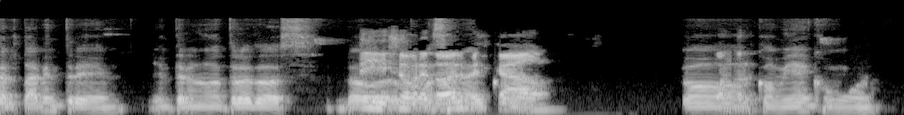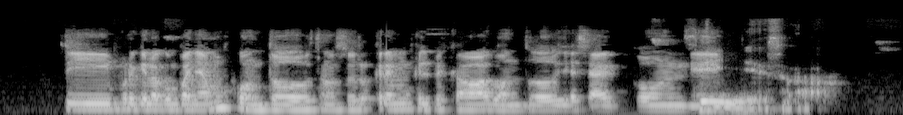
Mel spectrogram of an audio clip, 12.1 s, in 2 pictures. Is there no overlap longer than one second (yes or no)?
no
